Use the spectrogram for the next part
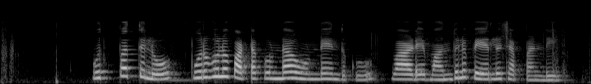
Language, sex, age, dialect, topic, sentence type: Telugu, female, 31-35, Utterandhra, agriculture, question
